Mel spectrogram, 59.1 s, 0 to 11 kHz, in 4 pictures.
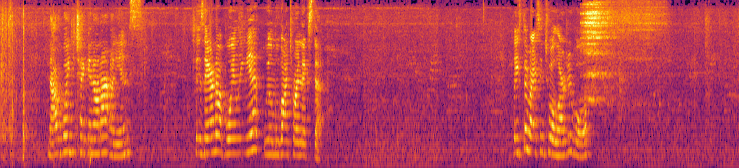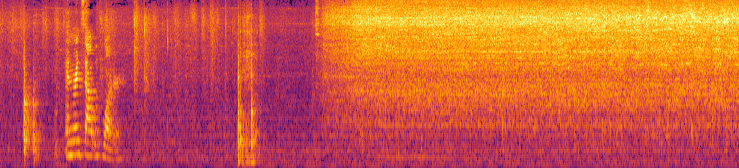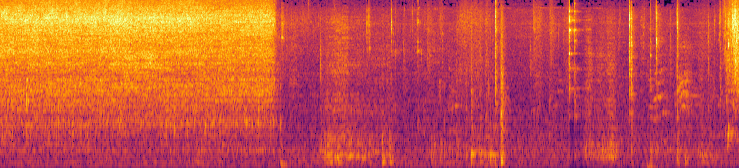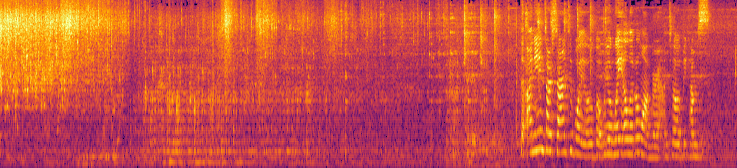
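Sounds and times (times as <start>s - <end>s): faucet running into bowl: 21.2s - 35.2s, 44.0s - 54.0s.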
